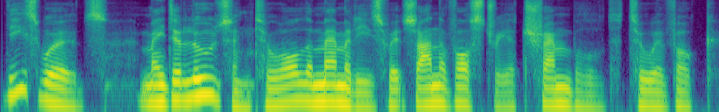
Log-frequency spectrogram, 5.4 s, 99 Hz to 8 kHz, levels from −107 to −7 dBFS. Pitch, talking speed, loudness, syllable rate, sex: 130 Hz, 165 wpm, -18 LUFS, 4.9 syllables/s, male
